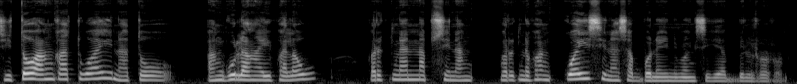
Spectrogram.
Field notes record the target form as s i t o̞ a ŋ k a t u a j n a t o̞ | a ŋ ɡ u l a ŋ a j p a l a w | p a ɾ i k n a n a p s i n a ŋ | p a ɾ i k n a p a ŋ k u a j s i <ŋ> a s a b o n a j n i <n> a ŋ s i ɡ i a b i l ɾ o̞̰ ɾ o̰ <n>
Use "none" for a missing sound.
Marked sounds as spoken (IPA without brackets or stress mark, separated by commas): n, m, n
